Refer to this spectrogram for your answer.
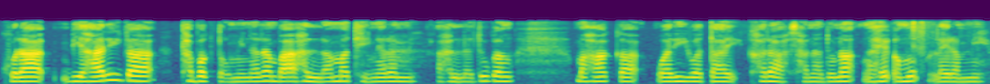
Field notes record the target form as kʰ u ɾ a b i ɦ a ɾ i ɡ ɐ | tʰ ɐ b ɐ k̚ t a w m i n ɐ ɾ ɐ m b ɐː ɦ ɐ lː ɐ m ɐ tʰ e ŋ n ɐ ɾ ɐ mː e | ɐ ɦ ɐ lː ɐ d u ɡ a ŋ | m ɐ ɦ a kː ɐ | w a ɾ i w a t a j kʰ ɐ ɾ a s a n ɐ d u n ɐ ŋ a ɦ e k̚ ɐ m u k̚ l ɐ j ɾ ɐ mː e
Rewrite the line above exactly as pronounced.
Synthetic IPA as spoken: kʰ u ɾ a b i ɦ a ɾ i ɡ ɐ | tʰ ɐ b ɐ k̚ t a w m i n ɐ ɾ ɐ m b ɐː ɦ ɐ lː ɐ m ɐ tʰ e ŋ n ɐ ɾ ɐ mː i | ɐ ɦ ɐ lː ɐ d u ɡ a ŋ | m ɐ ɦ a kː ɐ | w a ɾ i w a t a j kʰ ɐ ɾ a s a n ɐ d u n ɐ ŋ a ɦ e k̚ ɐ m u k̚ l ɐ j ɾ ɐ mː i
